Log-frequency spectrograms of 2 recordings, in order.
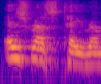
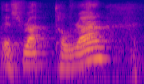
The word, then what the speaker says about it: Ezras Torah: Ezras Torah, I'm pronouncing it the way they do, not Ezrat Torah.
